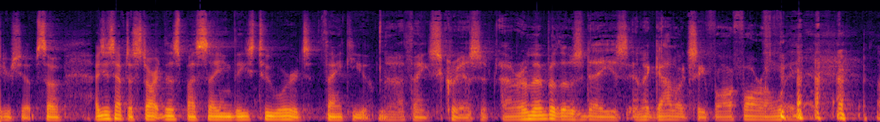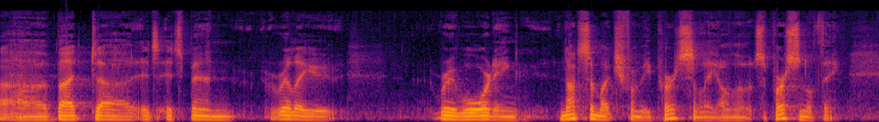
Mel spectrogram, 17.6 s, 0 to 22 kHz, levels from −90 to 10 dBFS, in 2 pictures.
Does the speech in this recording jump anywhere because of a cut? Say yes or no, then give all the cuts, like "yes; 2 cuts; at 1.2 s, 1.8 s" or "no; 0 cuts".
yes; 1 cut; at 14.3 s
